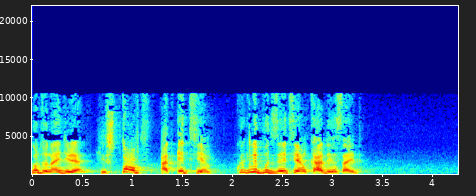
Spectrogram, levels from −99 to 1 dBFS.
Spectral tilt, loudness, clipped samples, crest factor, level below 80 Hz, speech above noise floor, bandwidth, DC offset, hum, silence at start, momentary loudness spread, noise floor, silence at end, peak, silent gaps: -4.5 dB/octave; -19 LUFS; under 0.1%; 18 dB; -66 dBFS; 39 dB; 11 kHz; under 0.1%; none; 0 s; 8 LU; -57 dBFS; 1 s; -2 dBFS; none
